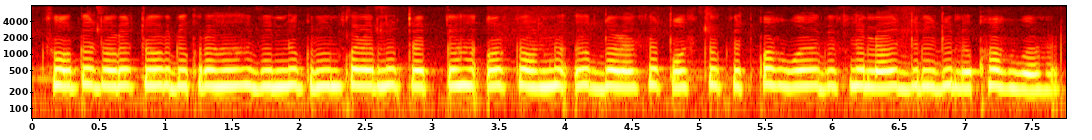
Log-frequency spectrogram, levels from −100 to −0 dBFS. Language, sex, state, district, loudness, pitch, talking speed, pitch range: Hindi, female, Bihar, Purnia, -12 LUFS, 260 Hz, 210 wpm, 255-265 Hz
